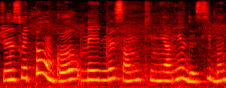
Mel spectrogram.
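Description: A woman's voice: sits high, steady tone, brisk, a little mellow, slight background noise, lightly acted. A woman reading the part of a poor wife in a storybook tale, wishful and exclamatory. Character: poor wife, greedy and impulsive.

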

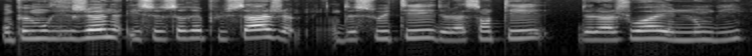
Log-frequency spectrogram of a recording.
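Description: A woman's voice: on the high side, flat delivery, normal speed, a little mellow, dry recording, natural voice. A woman reading the part of a poor husband in a storybook tale, exclaiming and pleading. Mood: reasoning. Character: poor husband, sensible and quick-tempered.

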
